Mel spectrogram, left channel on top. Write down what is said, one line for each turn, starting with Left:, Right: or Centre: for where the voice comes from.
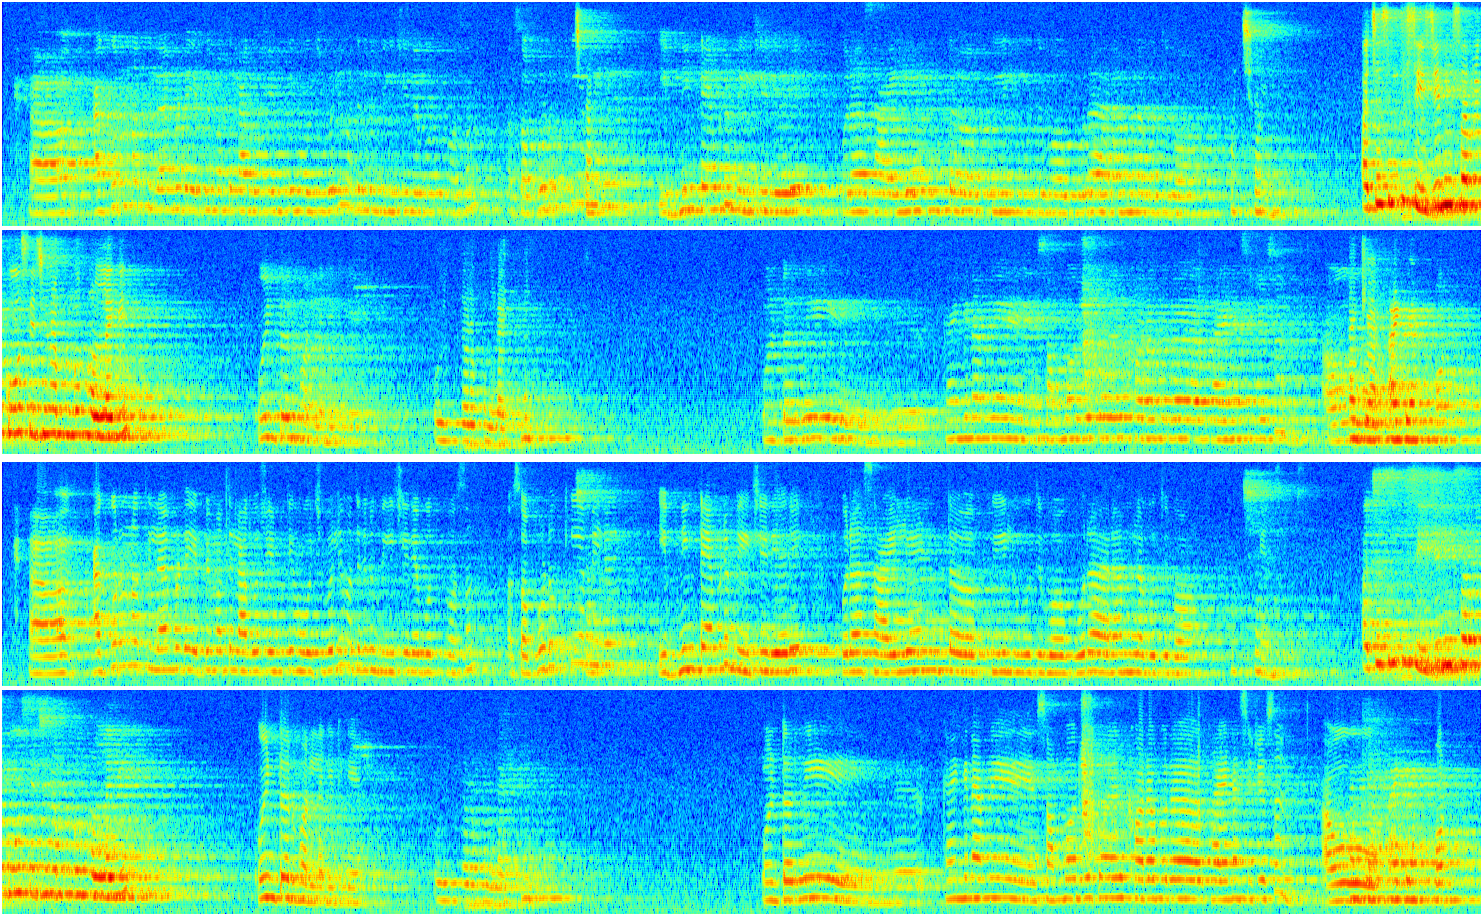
Right: ଅ ଆଗରୁ ନଥିଲା ବଟ୍ ଏବେ ମତେ ଲାଗୁଛି ଏମିତି ହଉଛି ବୋଲି ମ ମତେ କିନ୍ତୁ ବିଚ୍ ଏରିଆ ବହୁତ ପସନ୍ଦ ଆଉ ସବୁଠୁ
Left: ଆଚ୍ଛା
Right: କି ଆମେ ଇଭନିଙ୍ଗ ଟାଇମ୍ ରେ ବିଚ୍ ଏରିଆରେ ପୁରା ସାଇଲେଣ୍ଟ ଫିଲ୍ ହଉଥିବ ପୁରା ଆରାମ ଲାଗୁଥିବ।
Left: ଆଚ୍ଛା
Right: ଏମିତି ସବୁ।
Left: ଆଚ୍ଛା ସେମିତି ସିଜନ ହିସାବରେ କୋଉ ସିଜନ ଆପଣଙ୍କୁ ଭଲ ଲାଗେ।
Right: ୱିଣ୍ଟର ଭଲ ଲାଗେ ଟିକେ।
Left: ୱିଣ୍ଟର ଭଲ ଲାଗେ ନା।
Right: ୱିଣ୍ଟରରେ ଏ କାହିଁକି ନା ଆମେ ସମର୍ ରୁ କହିବା ଖରା ଖରା ଖାଏ ସିଚୁଏସନ୍ ଆଉ
Left: ଆଜ୍ଞା ଆଜ୍ଞା
Right: ବ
